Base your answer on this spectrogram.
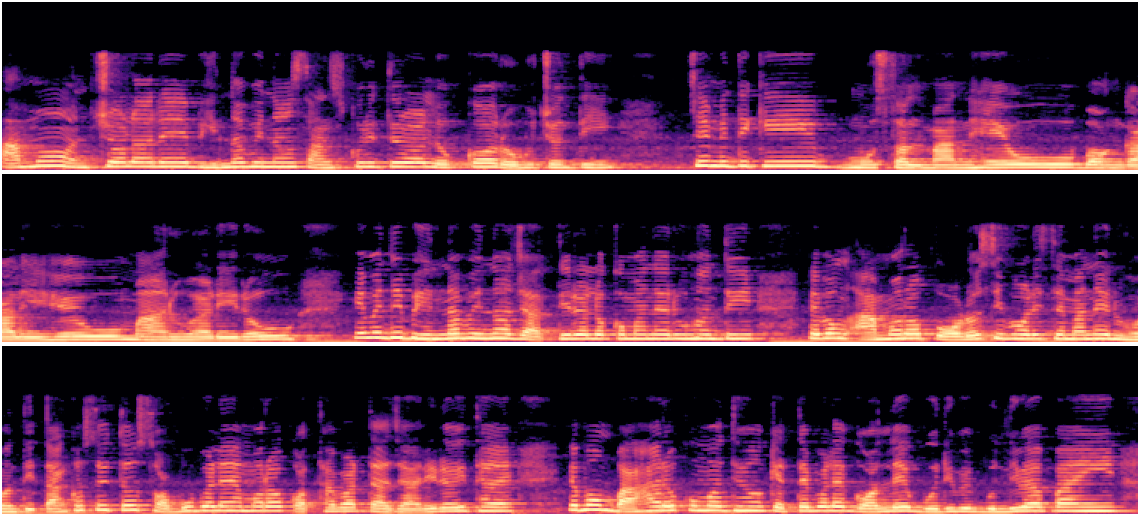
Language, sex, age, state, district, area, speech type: Odia, female, 60+, Odisha, Jajpur, rural, spontaneous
